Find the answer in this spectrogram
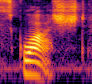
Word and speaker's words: squashed: Squash, and then add the ED, squashed. Now, do I say squashed? No, I say squashed. It makes the t sound at the end. Remember, that ED can make 3 different sounds.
